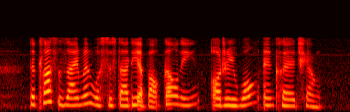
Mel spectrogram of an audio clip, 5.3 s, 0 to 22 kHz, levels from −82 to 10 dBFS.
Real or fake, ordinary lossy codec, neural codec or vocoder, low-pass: real; none; none; 5.4 kHz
